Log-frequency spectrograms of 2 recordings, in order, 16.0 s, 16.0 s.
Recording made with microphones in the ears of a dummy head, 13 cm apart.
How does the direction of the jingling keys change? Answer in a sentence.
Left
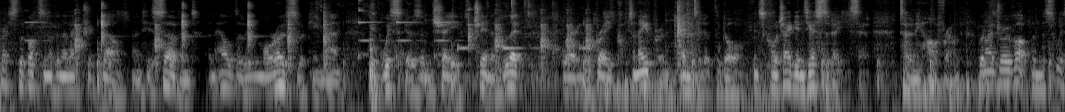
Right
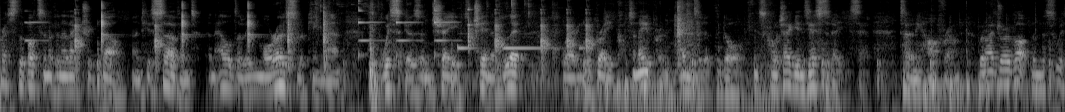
In this clip you hear the jingling keys move from right to left and back again.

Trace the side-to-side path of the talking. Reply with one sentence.
You can hear the talking travel towards the left.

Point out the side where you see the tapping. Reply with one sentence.
In this clip you hear the tapping on the right.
